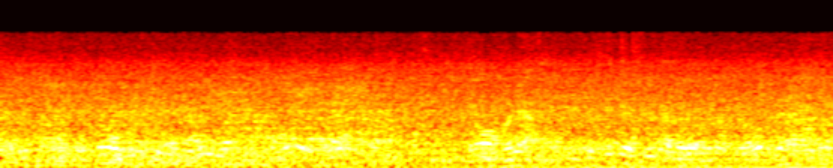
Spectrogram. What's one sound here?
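A crowd of men and women chatters loudly in a large echoing hall.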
